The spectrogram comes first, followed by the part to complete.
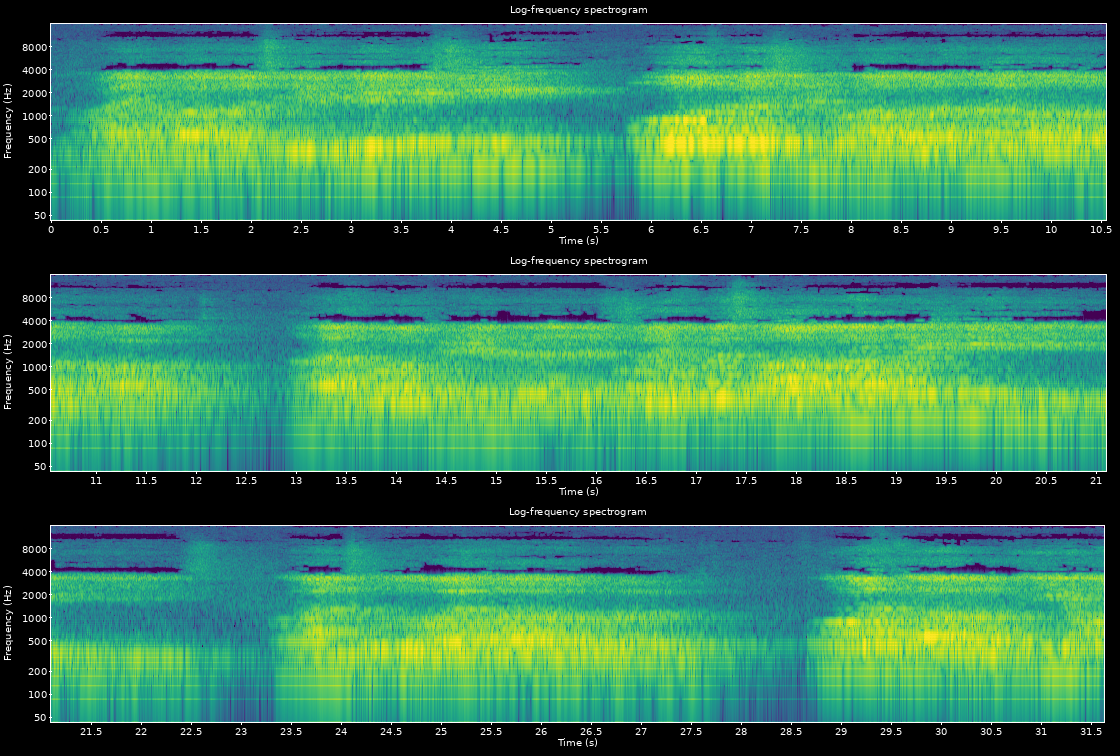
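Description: A small group of voices chanting a liturgical text together, in long phrases of several seconds separated by short breath pauses, the pitch held mostly level with gentle rises and falls.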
